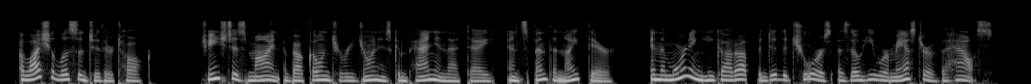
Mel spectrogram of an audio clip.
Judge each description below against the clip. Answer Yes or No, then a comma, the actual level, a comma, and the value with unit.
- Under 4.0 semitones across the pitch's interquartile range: No, average, 4.6 semitones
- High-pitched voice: Yes, high, 195 Hz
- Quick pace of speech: Yes, fast, 225 wpm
